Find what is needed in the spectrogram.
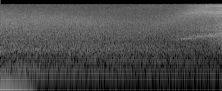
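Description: A white-noise sweep in an electronic pop track's break: a hiss that thins out and then swells back toward the next section. A deep bass note dies away in the first second.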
